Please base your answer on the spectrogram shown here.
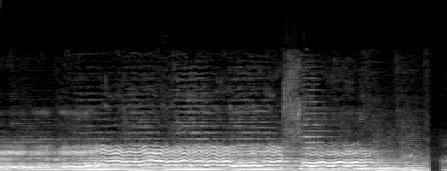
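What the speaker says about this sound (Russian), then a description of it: "Но трель Майкла Спайрса совершенно." A male tenor's operatic voice sustains a rapid, even trill with wavering pitch, soft and airy, held with orchestral accompaniment underneath and ending cleanly.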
